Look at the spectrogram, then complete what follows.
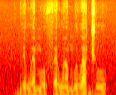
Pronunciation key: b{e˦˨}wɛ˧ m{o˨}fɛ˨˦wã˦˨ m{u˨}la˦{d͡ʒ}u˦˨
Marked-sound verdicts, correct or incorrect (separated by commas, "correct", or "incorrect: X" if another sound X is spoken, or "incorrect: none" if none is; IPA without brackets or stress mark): incorrect: e˨, correct, incorrect: u˧, correct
